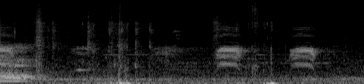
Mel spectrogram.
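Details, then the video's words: A large gathering of crows, reportedly squabbling over food. Several short, nasal caws come in quick succession over constant low background noise, with a few sharp knocks. "Huge numbers of Crows crowing and crying sounds | Kaka sound and noises of Crow birds"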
